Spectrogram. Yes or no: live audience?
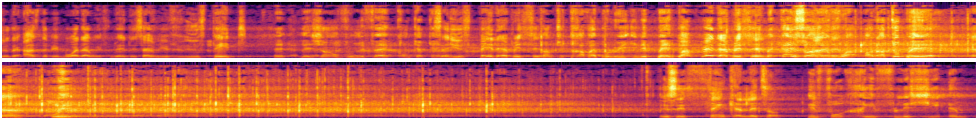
yes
